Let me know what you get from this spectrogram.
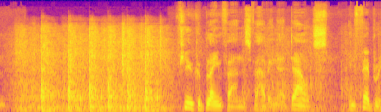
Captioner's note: fireworks exploding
